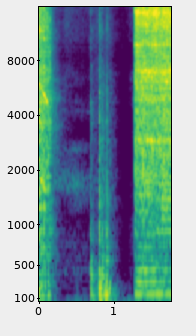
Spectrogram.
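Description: A power tool bolts up a custom car part for an engine install on a widebody WRX wagon race car, giving short bursts of whirring and then a sustained loud buzz.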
